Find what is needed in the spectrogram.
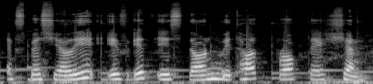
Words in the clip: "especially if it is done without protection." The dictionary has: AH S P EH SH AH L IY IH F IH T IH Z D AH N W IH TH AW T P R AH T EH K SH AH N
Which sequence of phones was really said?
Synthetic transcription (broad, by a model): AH S P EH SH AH L IY IH F IH T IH S D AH N W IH T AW T P R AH T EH K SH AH N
